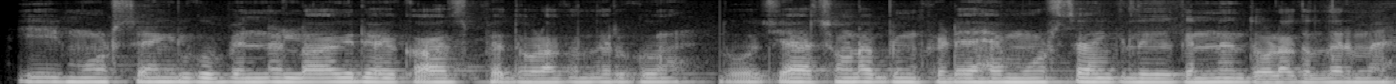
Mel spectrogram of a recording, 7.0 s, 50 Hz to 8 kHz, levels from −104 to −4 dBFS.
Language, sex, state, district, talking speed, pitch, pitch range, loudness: Marwari, male, Rajasthan, Nagaur, 215 wpm, 140 Hz, 130-140 Hz, -32 LUFS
